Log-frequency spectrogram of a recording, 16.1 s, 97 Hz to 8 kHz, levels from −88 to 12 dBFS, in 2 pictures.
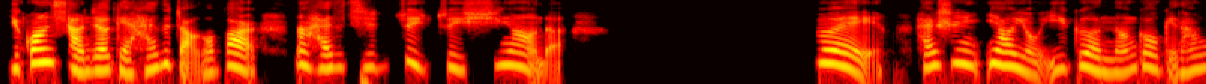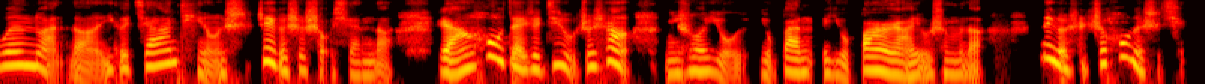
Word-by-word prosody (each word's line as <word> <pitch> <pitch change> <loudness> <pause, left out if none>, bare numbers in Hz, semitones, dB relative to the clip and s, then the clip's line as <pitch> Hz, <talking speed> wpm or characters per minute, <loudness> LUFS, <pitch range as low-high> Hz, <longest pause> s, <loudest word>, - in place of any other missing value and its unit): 你 225 - +1
光 305 +6 +9
想 190 - +6
着 205 +1 +6
给 190 -3 -1
孩 205 +4 -1
子 285 - -1
找 - - +3
个 180 - -4
伴 245 +6 +7
儿， 225 - +5 0.2
那 280 - +3
孩 225 -1 +2
子 235 - -10
其 240 - -7
实 235 - -12
最 295 -6 -1
最 235 -3 -4
需 265 +5 -3
要 255 -3 +2
的 - - -6 1.7
对， 275 - +4 0.2
还 240 +2 0
是 295 +3 -1 0.2
要 270 -3 +5
有 180 -9 -2
一 220 - -6
个 235 0 0
能 180 +1 -4
够 240 -1 -2
给 - - -8
他 195 +3 -4
温 265 +2 0
暖 245 - -2
的 - - -4
一 - - -6
个 - - -5
家 255 +3 0
庭 315 - -6
是， - - -3
这 325 -2 +4
个 - - -3
是 205 - -2
首 200 - -2
先 160 -2 -8
的。 - - -7 0.3
然 - - +4
后 425 -4 +3
在 300 - +1
这 215 - -1
基 240 +7 -5
础 250 - -4
之 245 - -2
上， 300 +1 +3 0.2
你 170 - -7
说 195 +1 -2
有 175 -6 -8
有 165 - -9
伴 185 -2 0
有 165 -5 -7
伴 210 0 +2
儿 190 -4 +4
啊， 160 - 0
有 - - -5
什 175 - -6
么 165 - -7
的。 - - -3 0.4
那 370 - +3
个 280 - +2
是 - - -7
之 290 - -2
后 410 +8 -1
的 - - 0
事 - - -5
情。 - - -11
230 Hz, 280 characters per minute, -25 LUFS, 190-270 Hz, 1.7 s, 光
